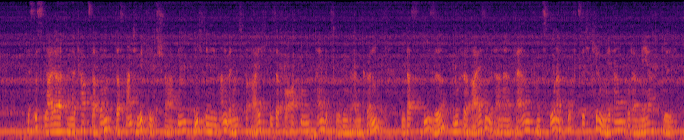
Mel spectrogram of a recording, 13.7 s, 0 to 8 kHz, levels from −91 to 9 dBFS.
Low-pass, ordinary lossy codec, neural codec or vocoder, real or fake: none; none; codec, 16 kHz, 16 kbps, FreqCodec, smaller model; fake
